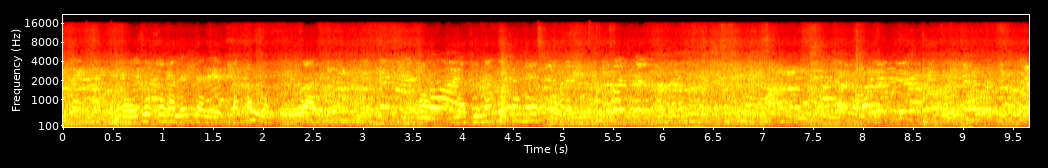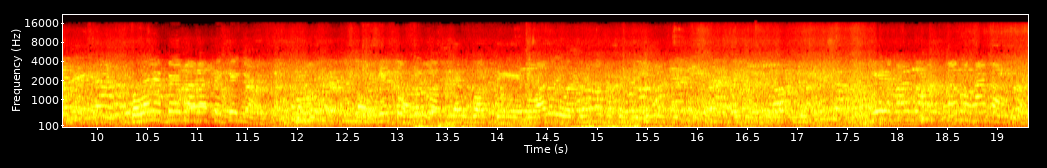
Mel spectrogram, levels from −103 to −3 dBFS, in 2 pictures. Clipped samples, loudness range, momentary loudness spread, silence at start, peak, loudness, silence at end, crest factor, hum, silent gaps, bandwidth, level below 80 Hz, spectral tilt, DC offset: under 0.1%; 1 LU; 2 LU; 0 s; -6 dBFS; -20 LUFS; 0 s; 14 dB; none; none; 16.5 kHz; -42 dBFS; -3.5 dB/octave; under 0.1%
